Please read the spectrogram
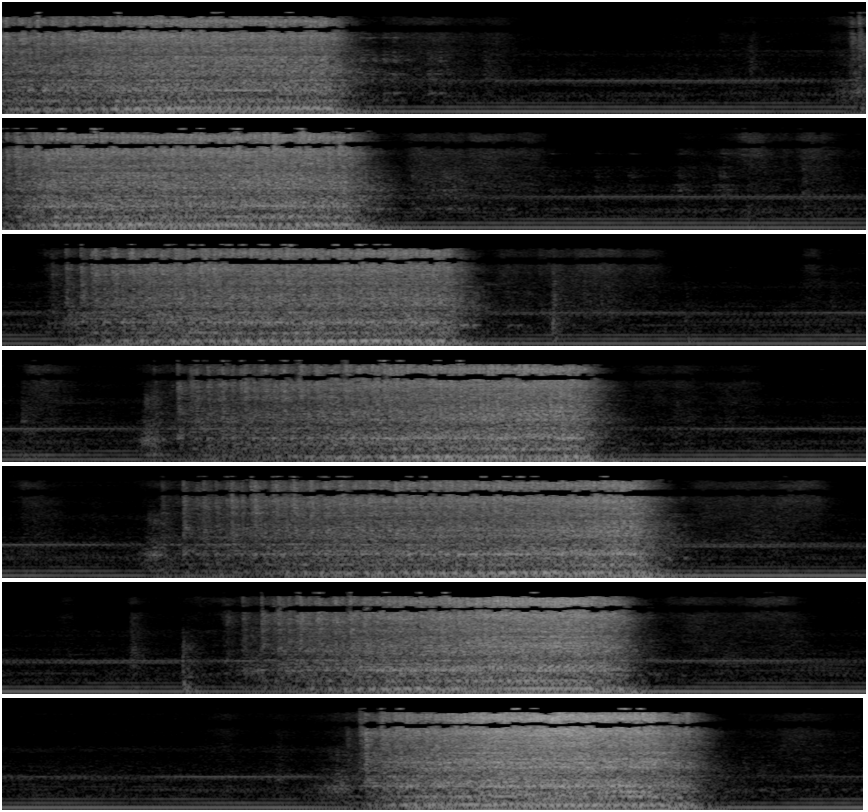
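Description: Industrial upholstery sewing machine stitching a stretcher strip onto a vinyl seat cover in seven short runs of about two seconds each, several speeding up as they go, with a steady hum underneath between runs.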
